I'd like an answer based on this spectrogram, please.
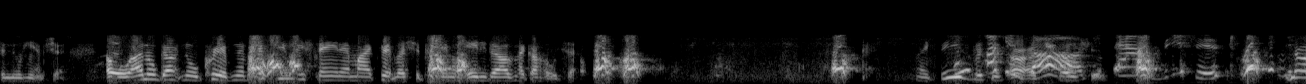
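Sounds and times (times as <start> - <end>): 
speech: 0.0 - 6.5, 9.2 - 13.0
small dog barking: 2.5 - 3.1, 4.3 - 4.8, 5.9 - 7.4, 8.3 - 8.8, 11.2 - 11.7, 12.4 - 12.9.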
